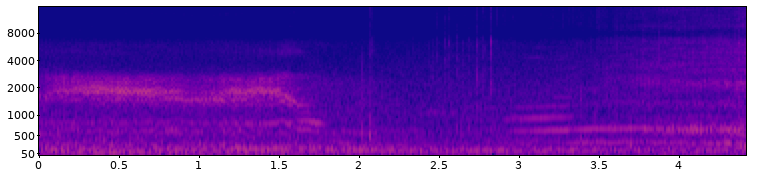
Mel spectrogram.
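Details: Ginger cats meowing together as a new ginger cat returns beside an exhausted one lying down; a long, steady, high-pitched meow dropping away at the end, followed by fainter short mews against a low hum.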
